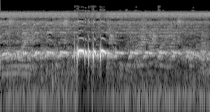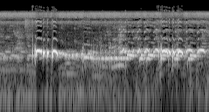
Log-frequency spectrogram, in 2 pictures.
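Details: Local wild-type zebra doves cooing energetically, used to attract and teach other zebra doves; fast rippling trills in overlapping rolling phrases, two louder bursts, and a steady thin hum throughout.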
